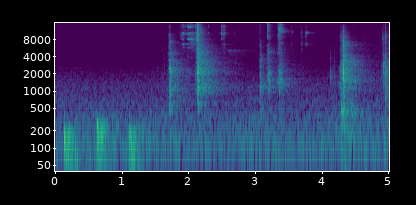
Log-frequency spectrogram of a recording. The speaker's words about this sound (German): Was fällt euch beiden Vögeln eigentlich ein, hier so gegen die Tür zu hämmern, hä?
